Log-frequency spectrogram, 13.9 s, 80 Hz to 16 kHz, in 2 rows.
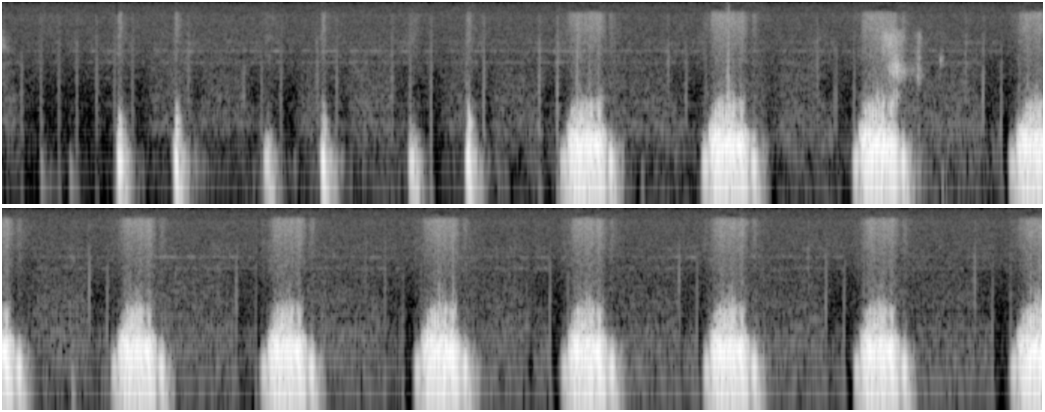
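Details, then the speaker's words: Teaching example of severe aortic stenosis: three clean heartbeats, then a long harsh systolic murmur with each beat at about 60 per minute, its intensity maximal toward the end of systole, indicating severe stenosis. "So this is a very typical finding. We have a murmur with maximum intensity through the end. So it means that the stenosis is important, is severe."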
